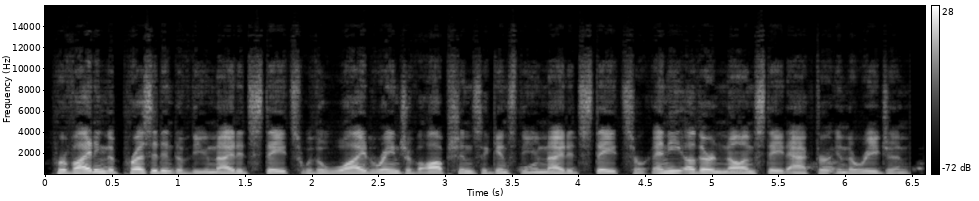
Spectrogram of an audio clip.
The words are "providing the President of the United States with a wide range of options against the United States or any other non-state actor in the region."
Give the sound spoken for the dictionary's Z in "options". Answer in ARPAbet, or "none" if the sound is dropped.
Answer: Z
